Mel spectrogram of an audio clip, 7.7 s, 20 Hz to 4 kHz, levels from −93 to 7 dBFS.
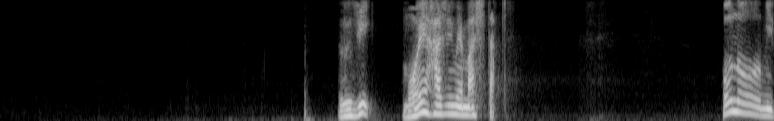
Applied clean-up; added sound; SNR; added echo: neural mask model DeepFilterNet 3.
